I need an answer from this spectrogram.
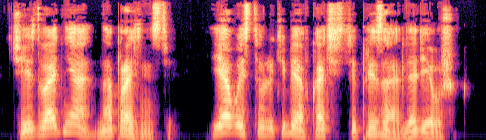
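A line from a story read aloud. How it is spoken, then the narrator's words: Plain. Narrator (Russian): сказала она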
